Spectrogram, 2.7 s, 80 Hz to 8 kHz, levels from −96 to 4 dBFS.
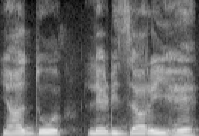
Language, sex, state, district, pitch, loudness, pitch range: Hindi, male, Uttar Pradesh, Saharanpur, 145 Hz, -14 LUFS, 140-150 Hz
